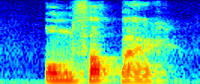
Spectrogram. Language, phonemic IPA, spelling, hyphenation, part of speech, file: Dutch, /ˌɔnˈvɑt.baːr/, onvatbaar, on‧vat‧baar, adjective, Nl-onvatbaar.ogg
- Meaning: unsusceptible, insusceptible, unreceptive, impervious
